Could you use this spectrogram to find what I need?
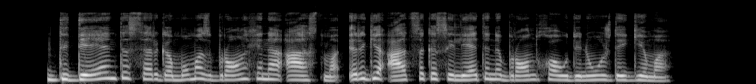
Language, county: Lithuanian, Vilnius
